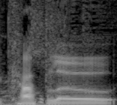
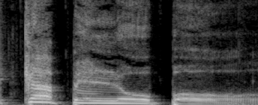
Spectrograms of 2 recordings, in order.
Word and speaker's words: Capelobo: And I say, the Capelo is my boyfriend. What's that mean? You didn't even say it right. The Capelobo.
